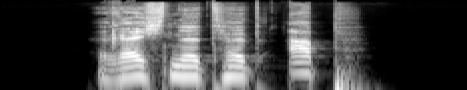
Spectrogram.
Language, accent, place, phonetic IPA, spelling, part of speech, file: German, Germany, Berlin, [ˌʁɛçnətət ˈap], rechnetet ab, verb, De-rechnetet ab.ogg
- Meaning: inflection of abrechnen: 1. second-person plural preterite 2. second-person plural subjunctive II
